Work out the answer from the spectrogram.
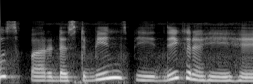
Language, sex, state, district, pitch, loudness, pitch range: Hindi, female, Maharashtra, Washim, 190 Hz, -13 LUFS, 180-285 Hz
